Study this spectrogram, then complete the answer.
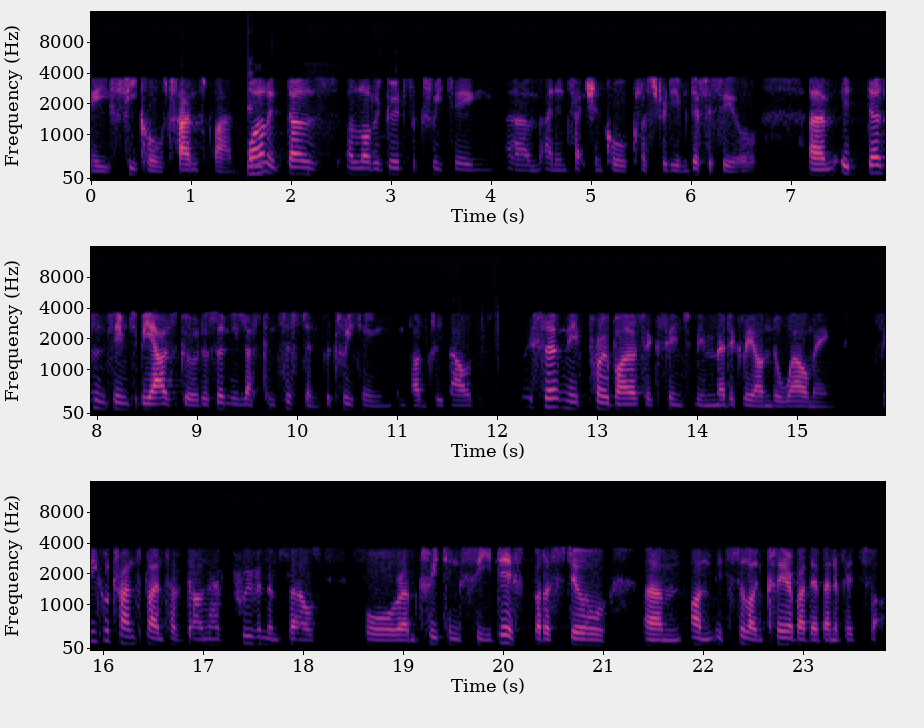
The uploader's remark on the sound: full phone interview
